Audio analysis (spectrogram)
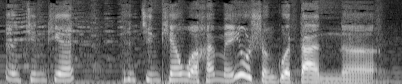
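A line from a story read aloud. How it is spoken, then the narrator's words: Shy, quiet. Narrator (Chinese): 鸭妈妈难为情的小声的说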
